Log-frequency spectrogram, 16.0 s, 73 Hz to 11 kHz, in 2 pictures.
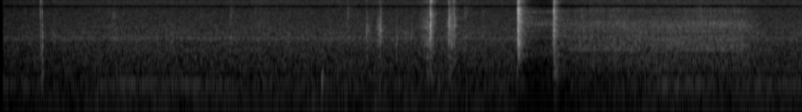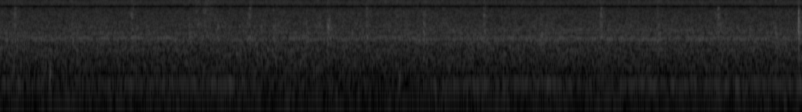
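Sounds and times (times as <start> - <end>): faint mechanical whirring: 0.0 - 16.0
steady low hum: 0.0 - 16.0
tape deck mechanism clicking: 3.5 - 5.8.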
